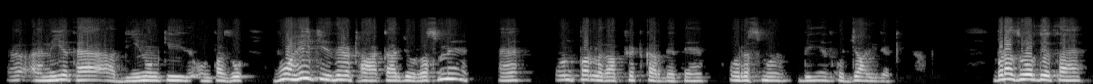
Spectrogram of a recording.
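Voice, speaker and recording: High-voiced man giving an earnest lecture. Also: a little mellow, low-quality recording. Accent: Pakistani Urdu. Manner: earnest, explanatory, addresses listeners as brothers. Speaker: religious speaker. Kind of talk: sermon-style lecture.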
